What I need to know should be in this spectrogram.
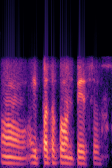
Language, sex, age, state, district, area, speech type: Kannada, male, 30-45, Karnataka, Vijayanagara, rural, conversation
